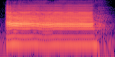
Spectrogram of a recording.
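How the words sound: The vowel sounds flat and thin. The speaker calls it wrong. "Kalau flat kayak gini"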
